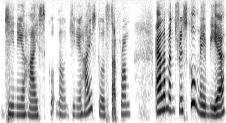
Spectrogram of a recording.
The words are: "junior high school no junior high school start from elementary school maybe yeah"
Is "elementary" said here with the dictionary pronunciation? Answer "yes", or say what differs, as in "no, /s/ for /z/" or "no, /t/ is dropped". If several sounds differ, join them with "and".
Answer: yes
